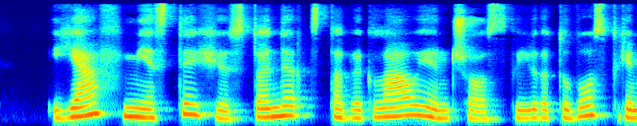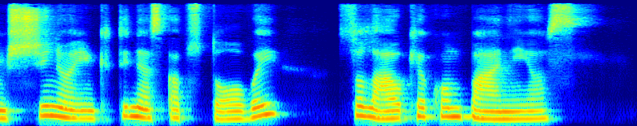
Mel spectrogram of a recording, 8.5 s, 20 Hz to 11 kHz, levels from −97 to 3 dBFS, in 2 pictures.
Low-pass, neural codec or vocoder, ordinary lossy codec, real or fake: 9.9 kHz; codec, 24 kHz, 0.9 kbps, WavTokenizer, large speech release; MP3, 96 kbps; fake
